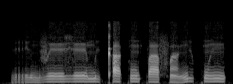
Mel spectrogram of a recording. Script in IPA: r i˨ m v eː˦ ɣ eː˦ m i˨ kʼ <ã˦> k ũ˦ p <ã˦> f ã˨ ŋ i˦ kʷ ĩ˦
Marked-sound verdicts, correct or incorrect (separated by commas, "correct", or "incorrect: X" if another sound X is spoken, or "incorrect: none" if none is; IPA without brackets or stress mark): incorrect: a˦, incorrect: a˦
